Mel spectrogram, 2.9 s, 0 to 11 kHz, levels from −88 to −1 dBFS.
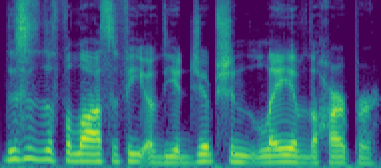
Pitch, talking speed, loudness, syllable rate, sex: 135 Hz, 230 wpm, -17 LUFS, 6.0 syllables/s, male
